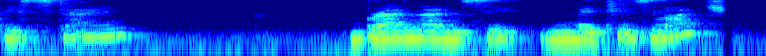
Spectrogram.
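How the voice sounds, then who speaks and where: A woman speaks in a Jamaican accent. She talks at a very slow pace. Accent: Jamaican Creole dialect. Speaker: storyteller. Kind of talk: children's folk story reading.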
